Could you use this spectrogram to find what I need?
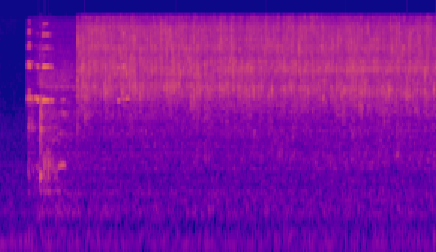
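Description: Water runs steadily from a tap.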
